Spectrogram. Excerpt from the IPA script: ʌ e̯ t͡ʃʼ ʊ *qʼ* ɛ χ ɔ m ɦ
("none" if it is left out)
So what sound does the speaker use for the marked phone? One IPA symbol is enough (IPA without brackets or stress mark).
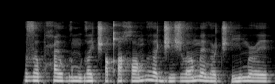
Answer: qʼ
